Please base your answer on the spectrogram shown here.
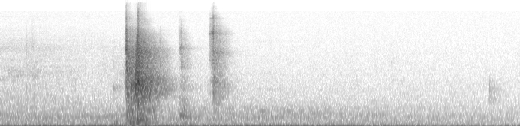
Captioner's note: door slamming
